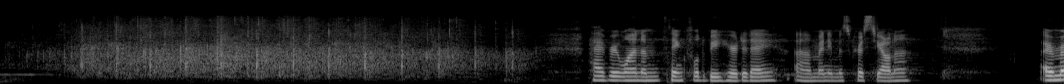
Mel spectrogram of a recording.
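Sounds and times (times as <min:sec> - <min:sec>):
audience applause welcoming a speaker at a church anniversary service: 0:00.0 - 0:05.5
speech: 0:05.9 - 0:09.6, 0:10.4 - 0:10.6.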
